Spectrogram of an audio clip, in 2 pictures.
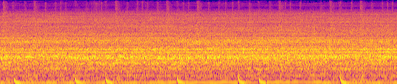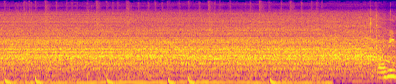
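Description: A hot air tool blows steadily on a Tyvek bead in a mixed media project, a continuous loud whooshing drone that lasts throughout with faint repeated ticks beneath it.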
